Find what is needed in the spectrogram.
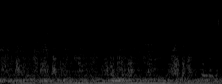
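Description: Faint sound of a pen writing on paper as a couple of words are written out.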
